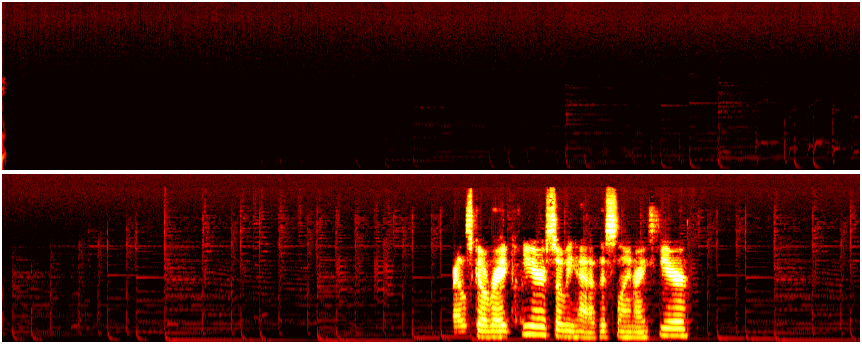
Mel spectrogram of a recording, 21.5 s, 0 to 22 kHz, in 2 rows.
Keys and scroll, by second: 4.4 shift+s, 12.3 shift+s, 14.0-15.8 typing.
